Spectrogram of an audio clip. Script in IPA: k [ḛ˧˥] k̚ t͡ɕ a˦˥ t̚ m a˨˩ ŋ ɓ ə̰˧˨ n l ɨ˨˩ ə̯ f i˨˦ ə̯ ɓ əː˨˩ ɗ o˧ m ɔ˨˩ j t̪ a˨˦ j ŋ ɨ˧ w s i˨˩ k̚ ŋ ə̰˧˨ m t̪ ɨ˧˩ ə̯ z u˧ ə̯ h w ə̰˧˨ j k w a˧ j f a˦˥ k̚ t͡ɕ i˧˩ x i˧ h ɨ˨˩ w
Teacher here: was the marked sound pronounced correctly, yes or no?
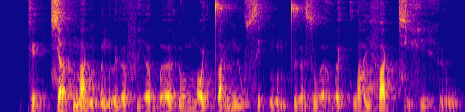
no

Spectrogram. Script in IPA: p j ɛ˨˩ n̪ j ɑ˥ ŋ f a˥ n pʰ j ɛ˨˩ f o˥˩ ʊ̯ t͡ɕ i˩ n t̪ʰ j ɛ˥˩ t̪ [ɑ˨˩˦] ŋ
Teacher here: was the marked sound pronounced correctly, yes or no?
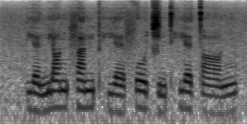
yes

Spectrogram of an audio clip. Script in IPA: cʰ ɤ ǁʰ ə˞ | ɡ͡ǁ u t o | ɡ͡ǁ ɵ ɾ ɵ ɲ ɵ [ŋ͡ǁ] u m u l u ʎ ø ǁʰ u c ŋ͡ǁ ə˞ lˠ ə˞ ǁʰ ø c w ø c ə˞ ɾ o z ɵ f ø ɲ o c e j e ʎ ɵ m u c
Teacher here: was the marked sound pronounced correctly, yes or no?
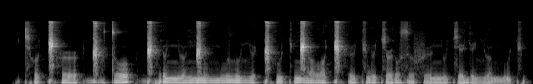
yes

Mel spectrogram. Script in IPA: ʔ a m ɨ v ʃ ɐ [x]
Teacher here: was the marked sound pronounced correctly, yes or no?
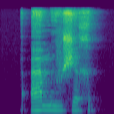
yes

